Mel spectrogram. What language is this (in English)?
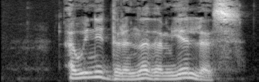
Kabyle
